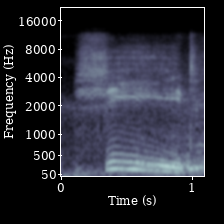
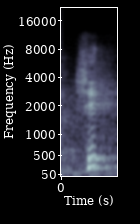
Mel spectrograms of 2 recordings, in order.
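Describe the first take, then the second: First: "sheet" with a long stretched ee. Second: "shit" with a short clipped i. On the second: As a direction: say "shit" with a quick short vowel. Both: Shown as a demonstration. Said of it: "the difference between shit and sheet".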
